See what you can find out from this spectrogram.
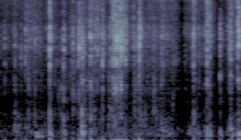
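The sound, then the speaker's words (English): Crackly tearing of a taped paper envelope being ripped open and torn in half, heard as a quick run of rough, papery rips and crinkles with no talking. “just tore it in half.”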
